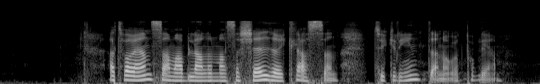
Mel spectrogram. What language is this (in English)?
Swedish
